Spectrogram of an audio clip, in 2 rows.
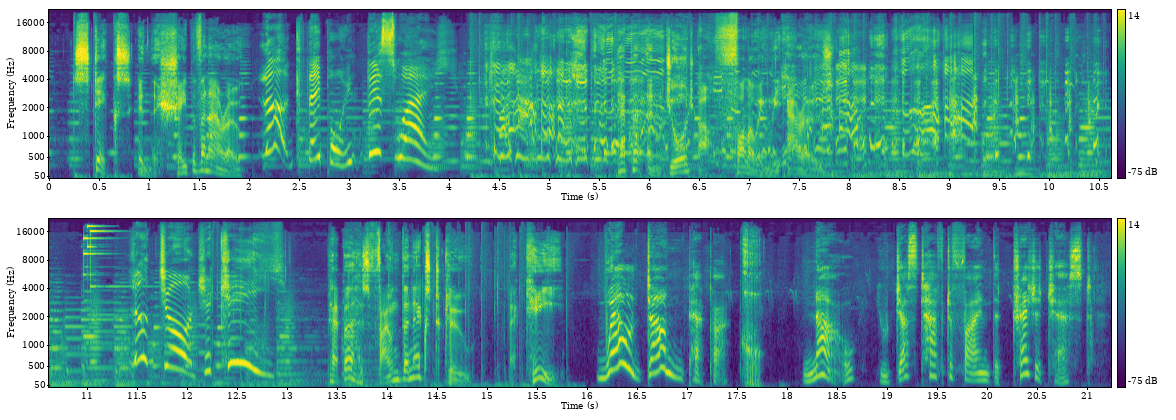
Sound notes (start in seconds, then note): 4.2 both laughing; 17.6 oinks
